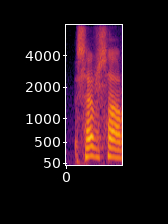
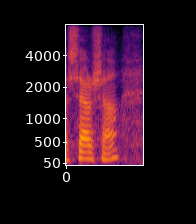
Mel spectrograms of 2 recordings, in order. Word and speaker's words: Saoirse: Eh, Sersa Ronan, eh, que en realidad se escribe Saoirse Ronan, se pronuncia Shersha, es una de las actrices actuales también más interesantes.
